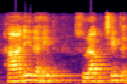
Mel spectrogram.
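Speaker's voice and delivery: usual speaking voice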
